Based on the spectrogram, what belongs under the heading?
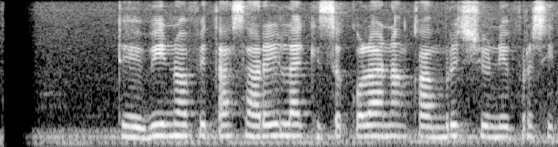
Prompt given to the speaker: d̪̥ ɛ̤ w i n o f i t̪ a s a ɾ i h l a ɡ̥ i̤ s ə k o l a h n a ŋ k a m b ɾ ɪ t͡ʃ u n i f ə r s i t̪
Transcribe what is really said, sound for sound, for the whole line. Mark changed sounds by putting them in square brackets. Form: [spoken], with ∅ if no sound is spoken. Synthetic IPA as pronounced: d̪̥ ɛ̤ w i n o f i t̪ a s a ɾ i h l a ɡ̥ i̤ s ə k o l a h n a ŋ k a m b ɾ ɪ t͡ʃ u n i f ə r s i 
